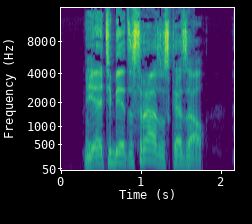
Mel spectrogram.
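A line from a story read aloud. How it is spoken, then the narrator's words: Barked. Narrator (Russian): рявкнул Мияма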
